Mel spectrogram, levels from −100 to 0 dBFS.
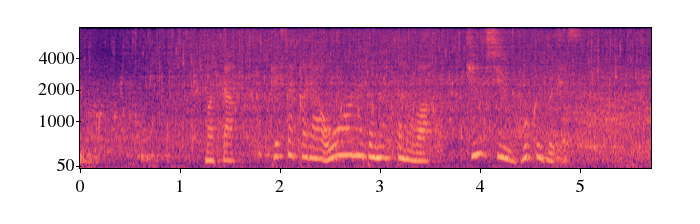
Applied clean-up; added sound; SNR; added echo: none; Toilet flush; 10 dB; reverberation time 0.4 s.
